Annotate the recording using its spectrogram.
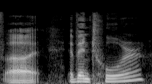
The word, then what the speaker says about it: eventeur: She's the chief eventeur, is that how you pronounce it? – Yes, parfait.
